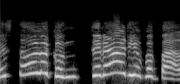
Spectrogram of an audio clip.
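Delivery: lloriqueo exagerado, agudo y fuerte; drama queen llorosa. Retold or imitated. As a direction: protesta a papá como una drama queen llorando. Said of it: "[name] Drama Queen, me puse a llorar". (berrinche llorón y teatral)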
